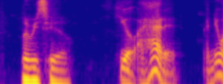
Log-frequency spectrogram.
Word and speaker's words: Luis Gil: Luis Luis Hill, Luis Gil, is that how I pronounce it? Luis Hill.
